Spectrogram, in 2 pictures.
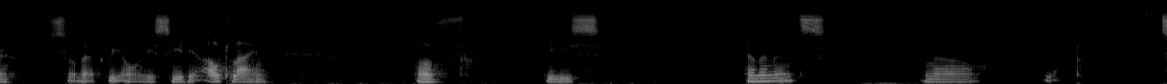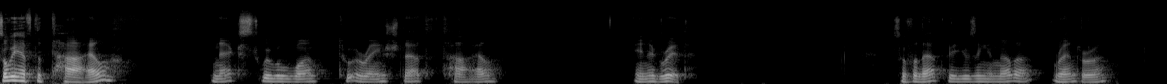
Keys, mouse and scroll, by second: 0.0-1.6 drag, 4.8 click, 4.9-7.5 middle drag, 4.9-7.5 scroll up 2, 8.3 middle click, 8.3-8.9 scroll down 4, 8.6 middle click, 9.4 scroll down 2, 9.7-11.6 scroll up 2, 11.6-12.5 drag, 14.7-18.4 drag, 21.0 click, 21.1 click.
